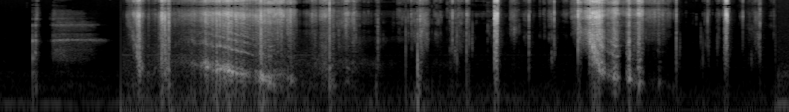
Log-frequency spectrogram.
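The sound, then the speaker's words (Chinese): Adhesive tape is pulled off the roll in two long, sticky, screeching rips, with crinkly handling, short crackles and pops between them as it is wrapped to bind someone's hands. No one speaks. “首先，我要先用胶带把你的手绑起来。”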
